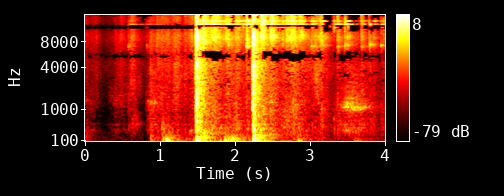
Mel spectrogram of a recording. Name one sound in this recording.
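Gloved punches and kicks thud against a heavy punching bag.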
